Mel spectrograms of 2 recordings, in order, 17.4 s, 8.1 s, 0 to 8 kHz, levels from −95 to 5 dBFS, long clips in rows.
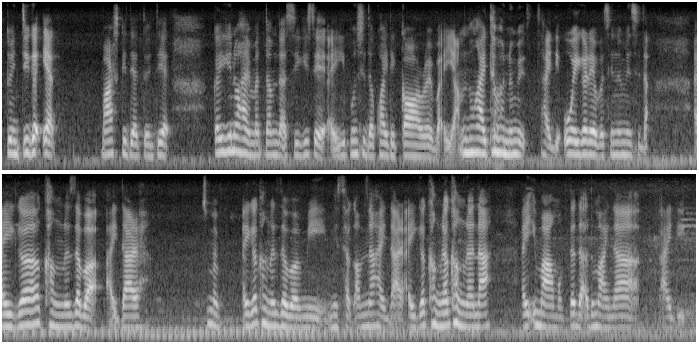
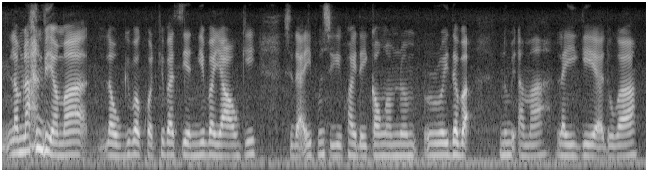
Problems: background sounds at intervals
